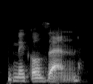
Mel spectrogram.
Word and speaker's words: Mikkelsen: Nickel is pronounced just like nickel, and Zen is like Zen, Z-E-N, resulting yeah. in a surname that, if pronounced properly, is Mikkelsen.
